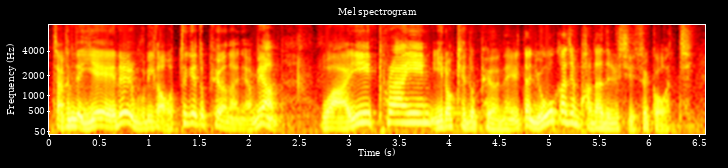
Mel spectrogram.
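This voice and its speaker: A man explains math to his students as a teacher, moving through each step and pausing often with a quick question to check they follow. His voice swings up and down with lively energy. His pitch sits in an ordinary middle range. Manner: lively, coaxing, checks in constantly with short questions. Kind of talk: classroom math lecture.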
